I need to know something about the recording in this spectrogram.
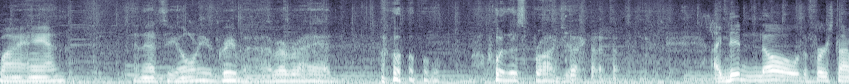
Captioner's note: laughing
